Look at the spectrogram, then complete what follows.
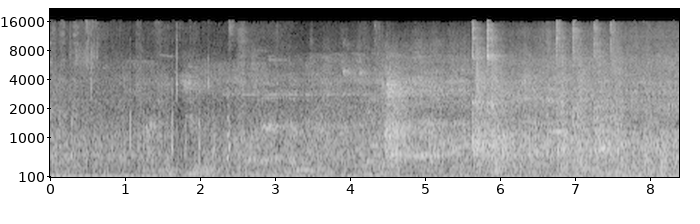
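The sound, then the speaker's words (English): A train rolls into a station platform with a loud, steady rumble and rattling clatter, sharp metallic squeals cutting in now and then, and faint voices in the background. “Oh, my train is coming.”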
